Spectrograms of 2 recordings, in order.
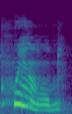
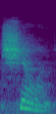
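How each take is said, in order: First: The word begins with a 'kw' sound. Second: The word begins with a 'ch' sound. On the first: The speaker calls it wrong. "I did say quilled" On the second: The speaker calls it right. "I did not know it was pronounced a chillin'"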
